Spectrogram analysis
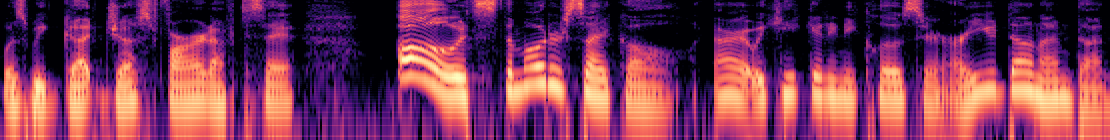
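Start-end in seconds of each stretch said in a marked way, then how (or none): none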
